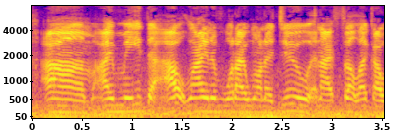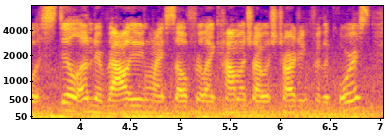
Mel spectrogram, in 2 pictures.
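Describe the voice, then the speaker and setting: Fairly quick speech with hardly any pauses and very even loudness, amid noticeable background noise and audible room echo. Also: woman. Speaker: online course creator and manifestation coach. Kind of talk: casual monologue vlog. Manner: fast; animated.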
